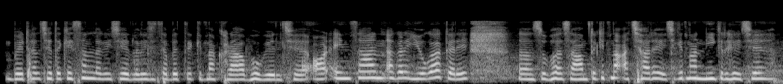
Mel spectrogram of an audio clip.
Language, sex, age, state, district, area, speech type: Maithili, female, 30-45, Bihar, Purnia, urban, spontaneous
